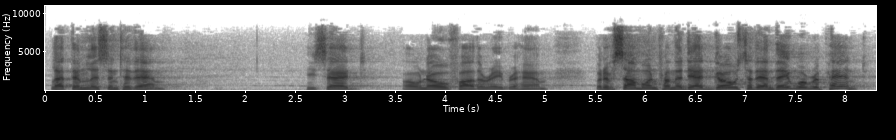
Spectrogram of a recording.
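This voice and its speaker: A man reading the Gospel at Mass in a solemn, measured, formal way, his voice echoing as in a cathedral. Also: fairly high pitch. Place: large reverberant church. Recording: dull recording with long cathedral-like echo.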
